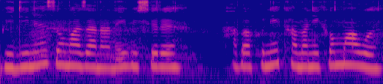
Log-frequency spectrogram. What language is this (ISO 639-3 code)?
brx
